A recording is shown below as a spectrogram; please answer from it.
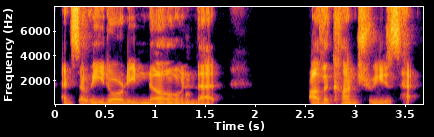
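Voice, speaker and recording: A man's voice: sits low, steady tone, moderate pace, no room sound, clean studio sound. A man chatting casually as a podcast guest, rambling with lots of fillers. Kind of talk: casual chat.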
